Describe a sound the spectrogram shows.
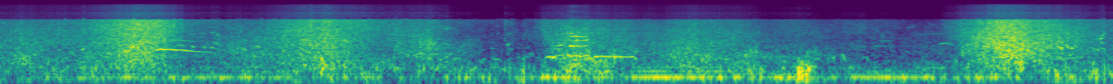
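Small waves wash softly onto a sandy shore.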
